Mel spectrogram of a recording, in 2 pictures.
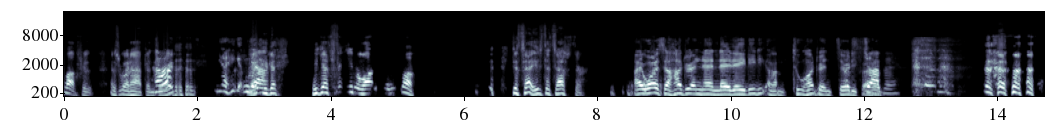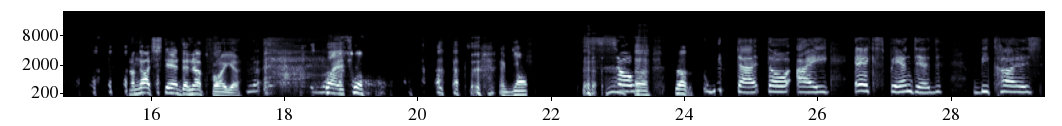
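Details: Adult woman, stroke and TIA survivor, diagnosed by a neurologist with expressive aphasia (Broca's aphasia).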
